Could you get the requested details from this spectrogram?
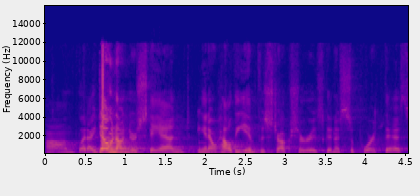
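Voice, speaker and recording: In a room with audible echo, a woman talks in a fairly low pitch with fairly even intonation. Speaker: local resident speaking at public comment. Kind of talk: public comment at city meeting. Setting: city commission meeting chamber. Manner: loud.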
